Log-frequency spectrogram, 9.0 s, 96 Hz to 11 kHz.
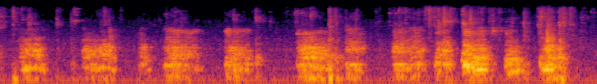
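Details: Westie puppies at 47 days old after an outdoor break, trading rapid rough growls and short yappy barks, roughly one burst per second, over a low constant hum.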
